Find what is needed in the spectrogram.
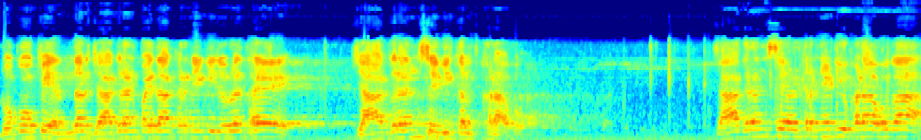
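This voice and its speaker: A man's high-pitched voice with fairly even intonation and long, frequent pauses, plus audible room echo and noticeable background noise. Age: 60s. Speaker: activist leader. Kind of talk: political speech. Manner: loud.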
